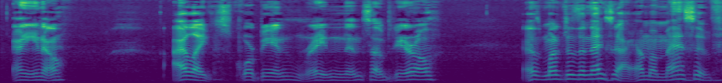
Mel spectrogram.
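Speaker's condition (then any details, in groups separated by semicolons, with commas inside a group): Cerebral palsy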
